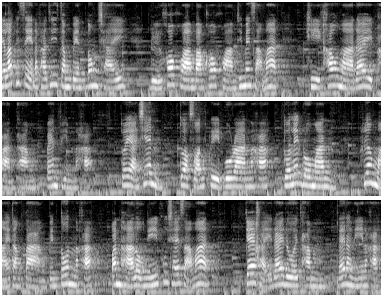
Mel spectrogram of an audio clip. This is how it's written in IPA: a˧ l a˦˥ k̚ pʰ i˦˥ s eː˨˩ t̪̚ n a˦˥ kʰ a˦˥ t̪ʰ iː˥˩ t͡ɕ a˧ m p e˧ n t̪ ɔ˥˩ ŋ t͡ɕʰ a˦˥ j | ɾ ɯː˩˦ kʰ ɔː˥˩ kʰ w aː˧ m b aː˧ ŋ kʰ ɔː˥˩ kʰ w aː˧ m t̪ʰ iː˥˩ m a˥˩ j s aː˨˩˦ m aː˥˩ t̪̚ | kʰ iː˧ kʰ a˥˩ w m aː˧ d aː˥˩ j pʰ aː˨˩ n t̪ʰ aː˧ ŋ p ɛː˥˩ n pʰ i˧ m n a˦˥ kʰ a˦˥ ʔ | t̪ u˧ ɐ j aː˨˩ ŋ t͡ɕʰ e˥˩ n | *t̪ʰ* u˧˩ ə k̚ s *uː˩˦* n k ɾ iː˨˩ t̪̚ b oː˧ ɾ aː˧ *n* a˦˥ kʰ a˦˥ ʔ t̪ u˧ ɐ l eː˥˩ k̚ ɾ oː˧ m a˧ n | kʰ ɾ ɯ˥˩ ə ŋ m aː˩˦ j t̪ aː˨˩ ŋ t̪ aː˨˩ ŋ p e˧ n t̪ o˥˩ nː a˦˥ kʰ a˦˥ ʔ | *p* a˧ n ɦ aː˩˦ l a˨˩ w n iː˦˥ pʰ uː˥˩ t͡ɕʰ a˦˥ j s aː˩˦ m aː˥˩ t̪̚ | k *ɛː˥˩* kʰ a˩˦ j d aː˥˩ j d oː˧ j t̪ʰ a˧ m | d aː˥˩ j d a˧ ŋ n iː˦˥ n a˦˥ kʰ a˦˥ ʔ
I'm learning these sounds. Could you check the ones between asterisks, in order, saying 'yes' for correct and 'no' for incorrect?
no, no, no, yes, yes

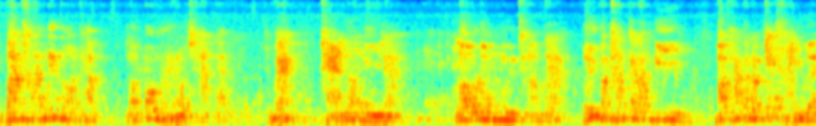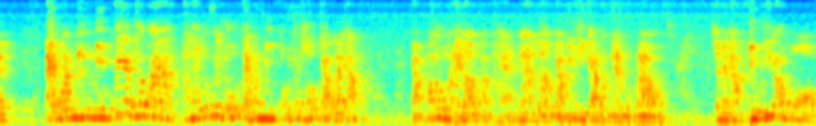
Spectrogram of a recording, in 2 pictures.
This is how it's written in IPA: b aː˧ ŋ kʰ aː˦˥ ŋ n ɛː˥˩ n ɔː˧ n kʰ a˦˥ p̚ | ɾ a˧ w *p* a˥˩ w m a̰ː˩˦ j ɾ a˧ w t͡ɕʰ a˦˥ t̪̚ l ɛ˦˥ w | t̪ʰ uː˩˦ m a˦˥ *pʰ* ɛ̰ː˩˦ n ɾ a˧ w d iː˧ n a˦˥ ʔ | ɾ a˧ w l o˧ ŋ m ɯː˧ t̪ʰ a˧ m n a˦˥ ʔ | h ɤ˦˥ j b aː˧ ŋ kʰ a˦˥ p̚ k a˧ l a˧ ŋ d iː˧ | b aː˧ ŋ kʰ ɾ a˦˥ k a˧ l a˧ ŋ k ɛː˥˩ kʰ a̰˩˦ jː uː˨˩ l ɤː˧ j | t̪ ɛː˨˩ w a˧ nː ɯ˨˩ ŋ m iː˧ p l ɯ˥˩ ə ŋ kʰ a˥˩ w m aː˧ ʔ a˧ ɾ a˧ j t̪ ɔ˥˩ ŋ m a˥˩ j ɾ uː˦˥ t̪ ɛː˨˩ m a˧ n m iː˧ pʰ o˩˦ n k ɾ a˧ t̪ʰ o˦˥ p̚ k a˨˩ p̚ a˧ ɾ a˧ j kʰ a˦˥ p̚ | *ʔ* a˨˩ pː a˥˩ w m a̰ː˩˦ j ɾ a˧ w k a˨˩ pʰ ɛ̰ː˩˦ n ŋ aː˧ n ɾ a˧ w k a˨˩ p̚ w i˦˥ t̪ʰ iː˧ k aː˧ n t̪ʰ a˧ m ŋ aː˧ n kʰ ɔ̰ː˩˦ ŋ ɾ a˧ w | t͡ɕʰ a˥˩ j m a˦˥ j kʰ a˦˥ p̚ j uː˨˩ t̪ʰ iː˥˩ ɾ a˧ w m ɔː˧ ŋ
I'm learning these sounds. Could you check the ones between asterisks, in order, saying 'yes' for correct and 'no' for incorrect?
yes, yes, no

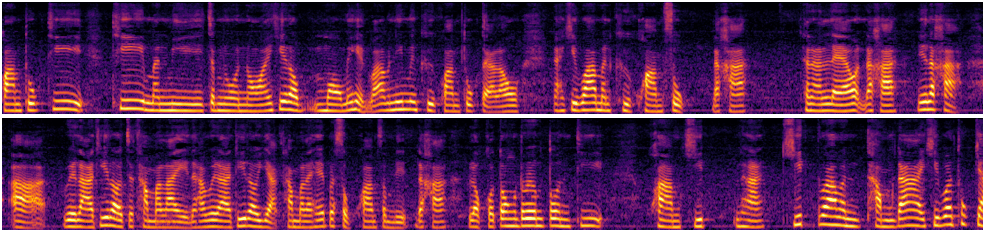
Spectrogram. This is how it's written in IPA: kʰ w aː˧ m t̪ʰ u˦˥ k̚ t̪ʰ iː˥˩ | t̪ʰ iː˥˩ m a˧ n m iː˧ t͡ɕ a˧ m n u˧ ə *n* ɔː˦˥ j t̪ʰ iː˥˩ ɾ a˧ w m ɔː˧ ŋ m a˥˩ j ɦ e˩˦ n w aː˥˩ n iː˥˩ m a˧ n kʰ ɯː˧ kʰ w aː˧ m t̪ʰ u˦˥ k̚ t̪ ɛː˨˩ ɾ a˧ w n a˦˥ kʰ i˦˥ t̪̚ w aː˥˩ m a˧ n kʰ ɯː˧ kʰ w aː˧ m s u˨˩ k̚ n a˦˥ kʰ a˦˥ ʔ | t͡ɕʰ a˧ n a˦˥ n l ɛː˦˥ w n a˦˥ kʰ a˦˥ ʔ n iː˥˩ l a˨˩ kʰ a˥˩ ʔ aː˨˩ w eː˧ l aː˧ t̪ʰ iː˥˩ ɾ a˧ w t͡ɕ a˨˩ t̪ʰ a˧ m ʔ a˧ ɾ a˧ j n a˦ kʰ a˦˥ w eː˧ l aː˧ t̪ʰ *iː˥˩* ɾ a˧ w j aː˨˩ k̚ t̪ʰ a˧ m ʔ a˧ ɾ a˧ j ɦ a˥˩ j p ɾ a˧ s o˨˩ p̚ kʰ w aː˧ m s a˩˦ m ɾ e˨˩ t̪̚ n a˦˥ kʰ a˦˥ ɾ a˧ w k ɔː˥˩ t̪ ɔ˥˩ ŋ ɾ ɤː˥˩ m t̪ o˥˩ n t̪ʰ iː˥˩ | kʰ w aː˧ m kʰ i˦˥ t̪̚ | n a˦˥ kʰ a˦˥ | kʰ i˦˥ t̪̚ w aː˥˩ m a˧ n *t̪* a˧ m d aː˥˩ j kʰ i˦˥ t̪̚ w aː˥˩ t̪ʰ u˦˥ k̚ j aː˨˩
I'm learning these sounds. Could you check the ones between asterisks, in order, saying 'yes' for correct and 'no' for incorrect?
no, yes, no

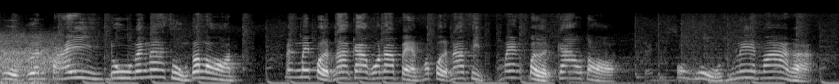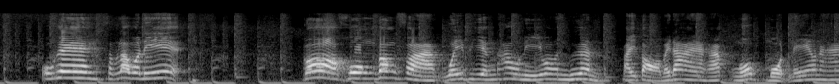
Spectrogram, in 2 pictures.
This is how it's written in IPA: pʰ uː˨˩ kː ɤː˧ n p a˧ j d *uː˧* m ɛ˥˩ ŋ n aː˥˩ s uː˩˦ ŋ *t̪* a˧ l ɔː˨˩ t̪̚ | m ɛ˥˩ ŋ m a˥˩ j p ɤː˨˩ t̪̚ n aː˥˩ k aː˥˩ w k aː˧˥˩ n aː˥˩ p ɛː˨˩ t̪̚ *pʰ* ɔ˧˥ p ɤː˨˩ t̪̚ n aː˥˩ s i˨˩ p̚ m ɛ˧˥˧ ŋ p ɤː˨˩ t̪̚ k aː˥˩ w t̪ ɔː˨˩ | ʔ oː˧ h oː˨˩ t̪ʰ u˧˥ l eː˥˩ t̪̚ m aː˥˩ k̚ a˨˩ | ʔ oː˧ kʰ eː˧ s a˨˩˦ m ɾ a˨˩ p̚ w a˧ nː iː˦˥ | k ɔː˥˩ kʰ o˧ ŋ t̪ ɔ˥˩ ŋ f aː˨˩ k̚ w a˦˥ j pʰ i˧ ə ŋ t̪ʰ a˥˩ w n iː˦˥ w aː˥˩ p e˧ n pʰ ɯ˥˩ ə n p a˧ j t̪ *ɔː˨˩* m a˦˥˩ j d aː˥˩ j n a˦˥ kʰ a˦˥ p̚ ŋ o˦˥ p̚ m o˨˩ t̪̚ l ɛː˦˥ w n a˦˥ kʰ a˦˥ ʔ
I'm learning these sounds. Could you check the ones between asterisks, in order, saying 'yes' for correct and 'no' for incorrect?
yes, yes, yes, yes

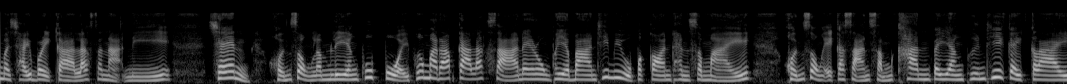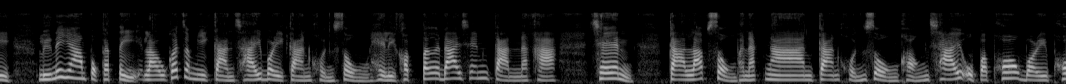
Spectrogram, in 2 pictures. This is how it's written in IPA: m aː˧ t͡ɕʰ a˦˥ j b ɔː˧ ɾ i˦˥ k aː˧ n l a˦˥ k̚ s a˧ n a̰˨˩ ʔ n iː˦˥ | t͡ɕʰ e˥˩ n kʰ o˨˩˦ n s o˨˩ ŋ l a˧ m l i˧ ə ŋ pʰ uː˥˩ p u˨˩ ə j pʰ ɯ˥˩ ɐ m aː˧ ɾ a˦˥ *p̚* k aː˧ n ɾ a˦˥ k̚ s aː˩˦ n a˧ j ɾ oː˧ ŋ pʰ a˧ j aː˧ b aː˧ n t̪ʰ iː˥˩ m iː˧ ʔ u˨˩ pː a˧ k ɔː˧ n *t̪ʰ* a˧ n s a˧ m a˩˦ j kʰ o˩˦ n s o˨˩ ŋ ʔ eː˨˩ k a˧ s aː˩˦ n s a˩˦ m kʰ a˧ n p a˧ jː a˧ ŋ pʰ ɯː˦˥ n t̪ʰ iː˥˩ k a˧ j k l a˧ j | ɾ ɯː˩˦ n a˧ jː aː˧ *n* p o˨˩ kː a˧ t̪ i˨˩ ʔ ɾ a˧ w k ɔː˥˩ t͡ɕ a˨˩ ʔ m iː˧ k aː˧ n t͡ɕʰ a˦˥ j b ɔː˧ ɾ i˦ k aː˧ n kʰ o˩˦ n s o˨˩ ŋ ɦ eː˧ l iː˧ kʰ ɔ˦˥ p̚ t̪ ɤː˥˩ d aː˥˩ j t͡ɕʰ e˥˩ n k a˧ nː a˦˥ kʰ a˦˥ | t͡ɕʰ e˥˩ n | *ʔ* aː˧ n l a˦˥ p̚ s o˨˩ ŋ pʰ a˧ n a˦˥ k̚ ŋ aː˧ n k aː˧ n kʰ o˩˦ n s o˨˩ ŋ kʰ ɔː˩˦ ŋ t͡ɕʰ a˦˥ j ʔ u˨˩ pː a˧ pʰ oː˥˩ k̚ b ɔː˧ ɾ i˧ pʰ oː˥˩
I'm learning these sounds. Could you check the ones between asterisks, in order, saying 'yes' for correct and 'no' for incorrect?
yes, yes, no, no

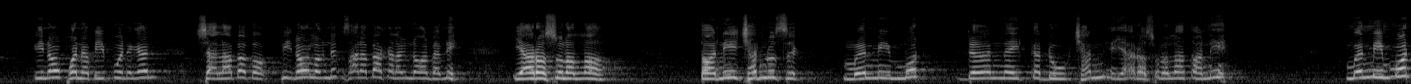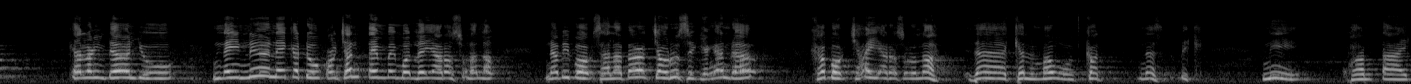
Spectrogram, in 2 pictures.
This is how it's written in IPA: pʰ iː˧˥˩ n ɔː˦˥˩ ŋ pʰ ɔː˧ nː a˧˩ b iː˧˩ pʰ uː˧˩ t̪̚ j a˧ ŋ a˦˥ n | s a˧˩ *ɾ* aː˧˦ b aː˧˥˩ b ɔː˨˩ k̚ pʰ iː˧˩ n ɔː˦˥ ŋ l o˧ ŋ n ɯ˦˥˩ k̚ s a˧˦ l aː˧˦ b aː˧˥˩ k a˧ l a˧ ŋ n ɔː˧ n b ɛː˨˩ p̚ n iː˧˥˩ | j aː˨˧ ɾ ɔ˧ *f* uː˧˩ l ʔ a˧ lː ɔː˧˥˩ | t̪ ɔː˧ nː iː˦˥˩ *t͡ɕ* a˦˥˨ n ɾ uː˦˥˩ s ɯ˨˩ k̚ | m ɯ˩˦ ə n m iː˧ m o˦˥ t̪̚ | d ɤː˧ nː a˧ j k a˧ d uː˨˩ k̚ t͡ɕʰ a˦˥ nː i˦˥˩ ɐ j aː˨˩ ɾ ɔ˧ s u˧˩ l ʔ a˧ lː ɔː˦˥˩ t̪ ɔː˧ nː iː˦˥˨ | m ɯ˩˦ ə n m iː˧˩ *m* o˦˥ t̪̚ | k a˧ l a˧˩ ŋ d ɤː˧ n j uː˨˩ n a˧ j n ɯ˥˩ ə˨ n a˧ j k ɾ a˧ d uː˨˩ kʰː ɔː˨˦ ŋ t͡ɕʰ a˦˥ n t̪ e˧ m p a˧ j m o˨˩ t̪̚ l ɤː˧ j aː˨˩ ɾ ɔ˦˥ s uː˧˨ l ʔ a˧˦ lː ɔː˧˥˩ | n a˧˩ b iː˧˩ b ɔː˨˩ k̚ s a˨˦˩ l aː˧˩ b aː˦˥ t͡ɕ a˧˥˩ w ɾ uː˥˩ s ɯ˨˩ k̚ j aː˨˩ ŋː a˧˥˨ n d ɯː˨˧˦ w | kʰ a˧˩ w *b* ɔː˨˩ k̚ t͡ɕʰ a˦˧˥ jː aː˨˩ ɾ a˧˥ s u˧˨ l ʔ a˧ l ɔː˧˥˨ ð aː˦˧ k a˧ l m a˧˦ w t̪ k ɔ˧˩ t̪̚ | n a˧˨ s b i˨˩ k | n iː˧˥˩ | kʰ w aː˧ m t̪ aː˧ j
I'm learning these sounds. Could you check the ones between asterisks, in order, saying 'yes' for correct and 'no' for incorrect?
no, no, no, yes, yes

